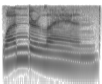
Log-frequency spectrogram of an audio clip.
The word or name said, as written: wonderland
